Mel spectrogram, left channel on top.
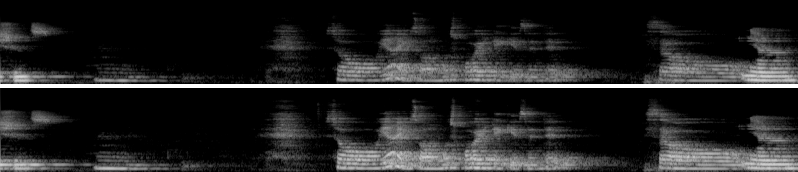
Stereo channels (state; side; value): quieter; left; 3.3 dB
